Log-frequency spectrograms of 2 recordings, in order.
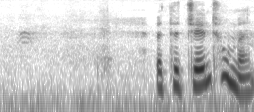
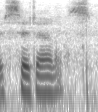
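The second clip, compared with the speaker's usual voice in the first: plain reading voice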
